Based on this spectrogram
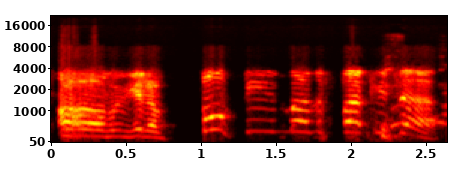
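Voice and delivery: high-pitched, pumped-up cheer; hyped fan yell. Retold or imitated. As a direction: shout it like the game's already won. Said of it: "I was like".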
